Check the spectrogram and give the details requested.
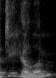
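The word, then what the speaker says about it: תהילים: So he starts studying different things, and he finds that as he gets to the Psalms, or we'll call them the Tehillim, which is, you know, how you say it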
